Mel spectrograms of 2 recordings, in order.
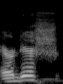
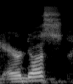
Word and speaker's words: Erdős: Technically, I think it's pronounced Erdős or something like that, even though it looks like Erdős.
